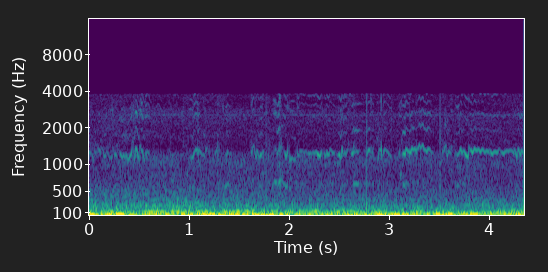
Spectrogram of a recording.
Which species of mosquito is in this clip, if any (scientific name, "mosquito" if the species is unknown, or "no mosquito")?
mosquito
